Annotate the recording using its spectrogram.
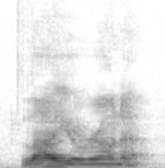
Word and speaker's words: La Llorona: La Llorona. Yes, there you go. – La Llorona.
